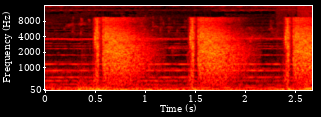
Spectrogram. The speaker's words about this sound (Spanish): Y de vez en cuando se escuchaban los golpes por el látigo del capataz.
